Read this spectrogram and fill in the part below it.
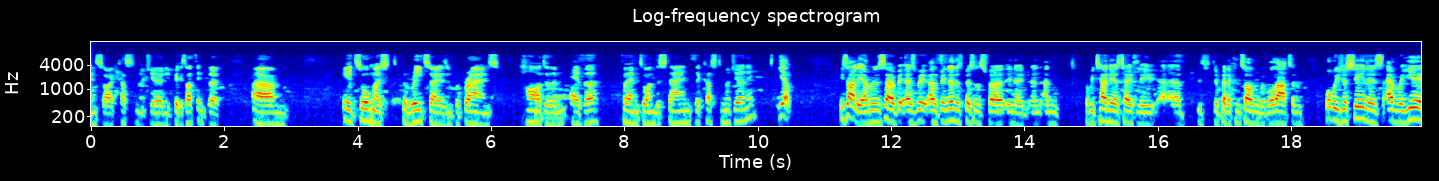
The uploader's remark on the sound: at the Internet Retailing Conference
